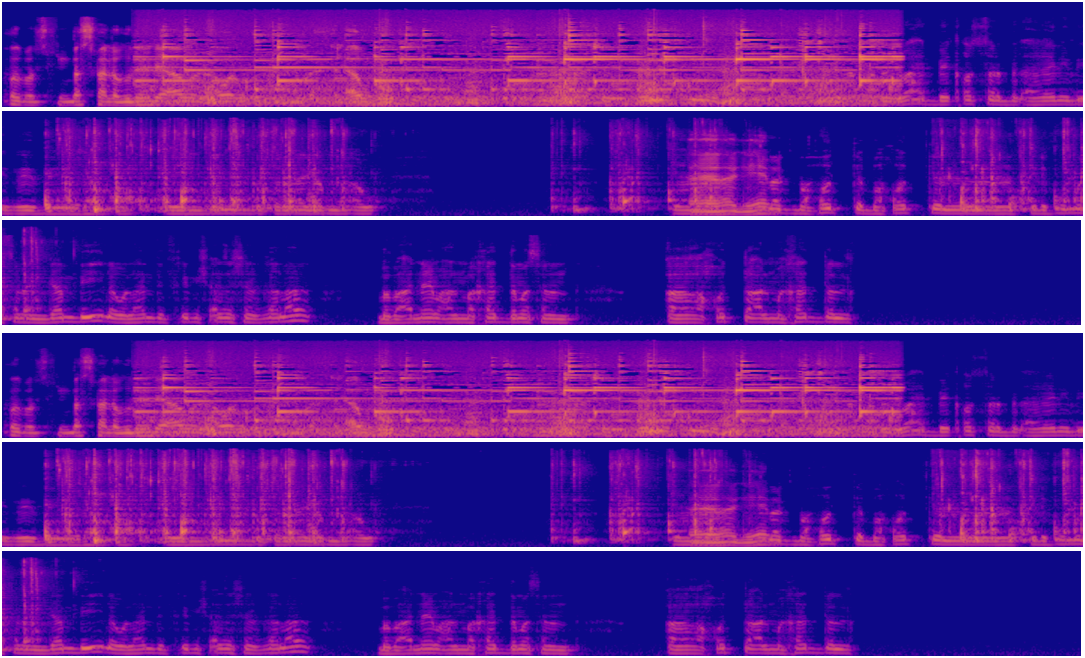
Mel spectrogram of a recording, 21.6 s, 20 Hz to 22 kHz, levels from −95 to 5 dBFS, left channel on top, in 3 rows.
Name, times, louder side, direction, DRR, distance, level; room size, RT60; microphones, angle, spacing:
voice 1, 0.0-2.5 11.8-12.4, left 2 dB, 45° left, 1.7 m, -41 dB
sound 1, 0.9-6.0, left 2 dB, 10° left, 0.5 m, -31 dB
voice 2, 3.5-4.9 5.4-9.7 11.7-16.5 16.9-18.2 18.8-20.1, left 1 dB, 65° left, 4.0 m, -47 dB
sound 2, 7.5-9.7 10.9-12.2 13.4-14.9, right 2 dB, 15° right, 3.0 m, -42 dB
head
